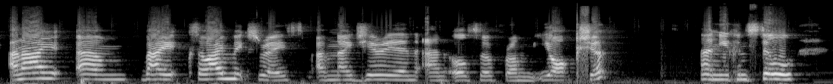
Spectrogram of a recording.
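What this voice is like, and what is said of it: Yorkshire English accent. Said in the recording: “lovely accent going on there, sister.”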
